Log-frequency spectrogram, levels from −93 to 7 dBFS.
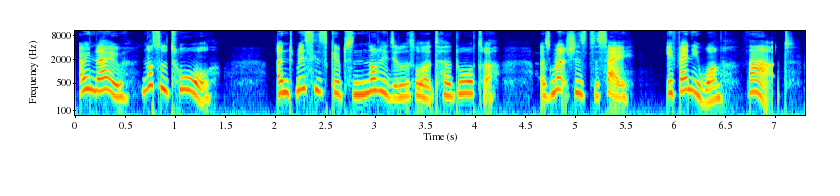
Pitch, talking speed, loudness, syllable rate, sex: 275 Hz, 180 wpm, -20 LUFS, 5.2 syllables/s, female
